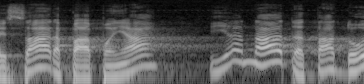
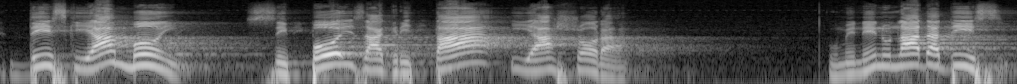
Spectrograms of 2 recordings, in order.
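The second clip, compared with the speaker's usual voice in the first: preaching at full force; 6 semitones higher, 7 dB louder than usual. Acted. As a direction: hammer the point home to the congregation. Preacher's climax to the congregation.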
